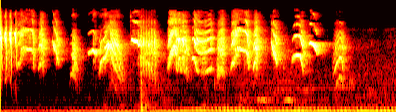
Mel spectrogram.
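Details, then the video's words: Oriental magpie-robin female song used to train and stimulate males: dense, scratchy, warbling notes and short whistles in quick sequence over a faint low hum. "Choè than mái kích trống hay nhất"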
